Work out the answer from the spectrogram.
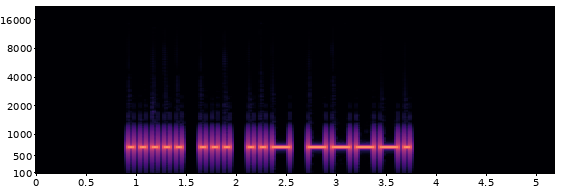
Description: Morse code, heard as a keyed tone, about 24 wpm, 700 Hz. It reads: 5SU9
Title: Speed-Racing - Four Letter-Number Combinations - 20wpm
